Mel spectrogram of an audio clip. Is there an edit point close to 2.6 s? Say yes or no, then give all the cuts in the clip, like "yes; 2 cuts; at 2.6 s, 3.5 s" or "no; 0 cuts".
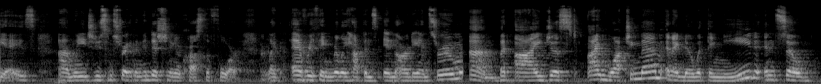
yes; 2 cuts; at 2.6 s, 4.6 s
